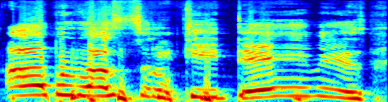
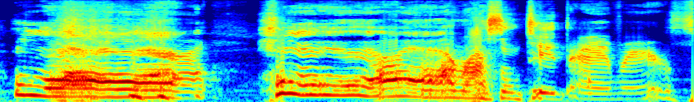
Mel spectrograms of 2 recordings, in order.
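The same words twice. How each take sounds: First: A hammed-up swoon over his own name; high mock-dreamy self-adoration; mock Russell voice. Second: Much higher hammed-up wailing; fake-sob his own name in ecstasy; sobbing, squealing mock rapture; mock crying. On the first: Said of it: "Russell appears on the screen again and goes". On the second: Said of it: "He's like".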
